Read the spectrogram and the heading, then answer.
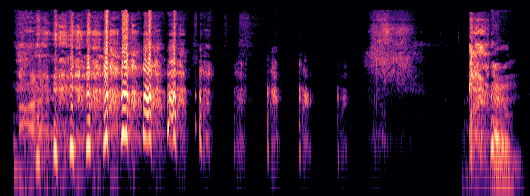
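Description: Laughter from a sick person breaks into a run of short, hacking coughs in quick succession, a raspy breath, then one final harsh cough.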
